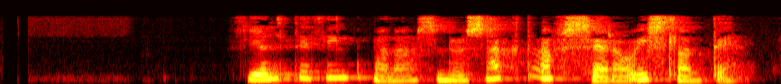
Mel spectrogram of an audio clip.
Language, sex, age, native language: Icelandic, female, 40-49, Icelandic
